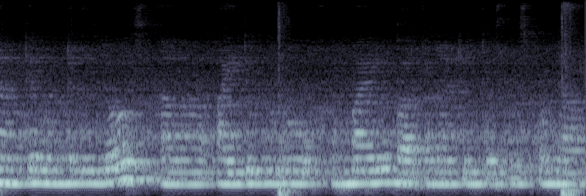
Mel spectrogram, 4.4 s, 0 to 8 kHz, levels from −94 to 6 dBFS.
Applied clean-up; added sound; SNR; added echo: none; Thump, thud; 18 dB; reverberation time 1.2 s.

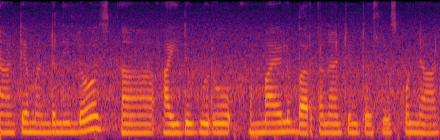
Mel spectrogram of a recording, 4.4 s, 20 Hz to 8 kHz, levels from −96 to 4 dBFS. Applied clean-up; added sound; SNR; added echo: none; none; none; none.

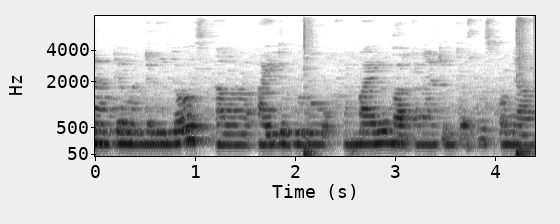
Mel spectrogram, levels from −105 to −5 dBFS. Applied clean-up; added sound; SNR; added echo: classical method WPE with log-MMSE.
